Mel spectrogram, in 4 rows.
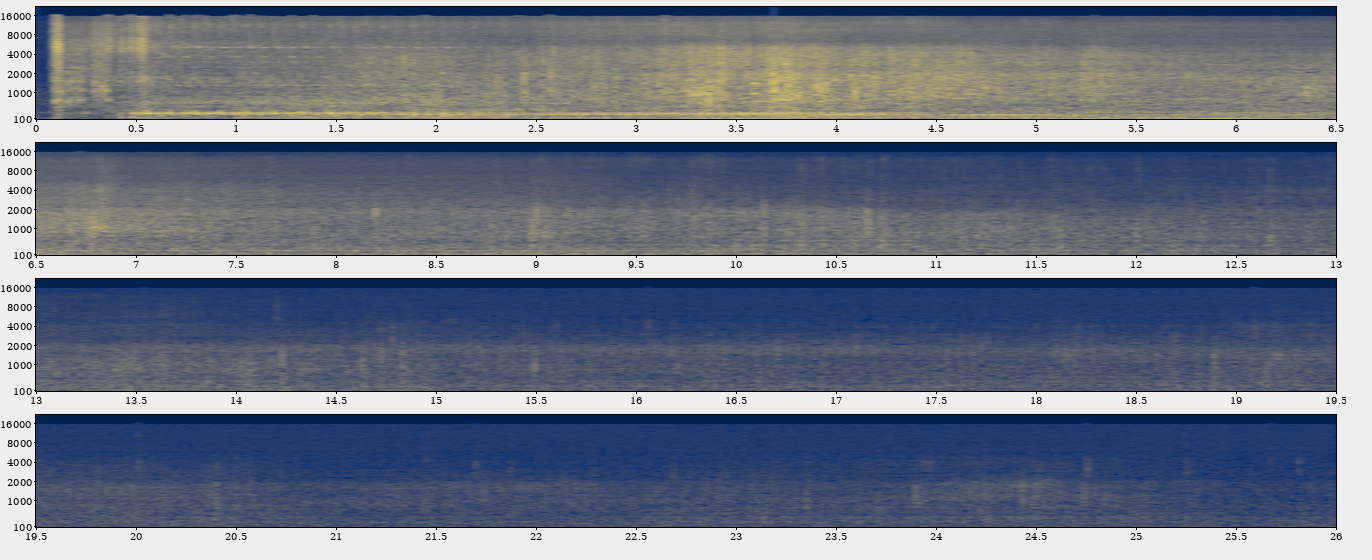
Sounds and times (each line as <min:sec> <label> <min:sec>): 0:00.0 Diesel engine is started 0:06.9
0:00.0 car throttles away 0:11.8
